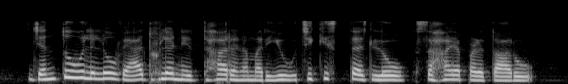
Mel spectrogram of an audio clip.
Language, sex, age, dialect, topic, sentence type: Telugu, female, 56-60, Southern, agriculture, statement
